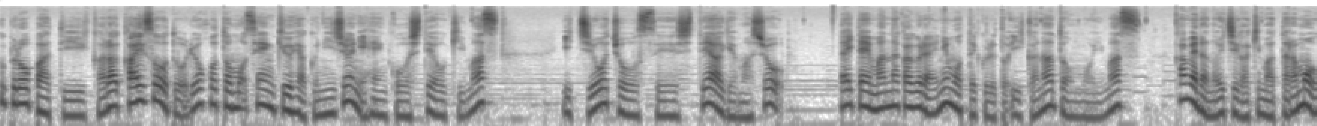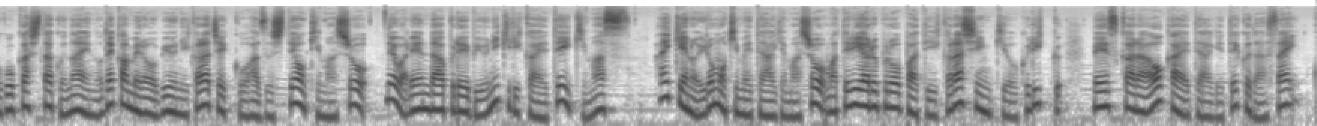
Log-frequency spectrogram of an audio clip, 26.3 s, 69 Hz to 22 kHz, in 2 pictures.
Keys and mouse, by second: 0.1 click, 1.7-3.5 drag, 5.0-7.2 middle drag, 8.0 middle click, 10.5-11.5 middle drag, 15.2 click, 22.7 click, 23.9 click.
